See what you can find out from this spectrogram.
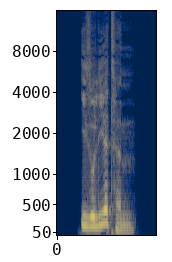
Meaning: strong dative masculine/neuter singular of isoliert
- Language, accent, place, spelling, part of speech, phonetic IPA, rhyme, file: German, Germany, Berlin, isoliertem, adjective, [izoˈliːɐ̯təm], -iːɐ̯təm, De-isoliertem.ogg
